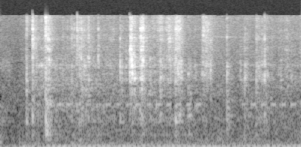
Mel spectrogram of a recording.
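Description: Yellow cardstock being handled: a few faint, light ticks and rustles as the paper is moved by hand.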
